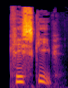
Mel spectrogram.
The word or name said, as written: krigsskib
